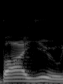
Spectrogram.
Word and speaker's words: bayou: Arkanu says, also you're pronouncing Bayou correctly. Okay, it's pronounced like Bayou.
